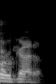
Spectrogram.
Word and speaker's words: corrugata: Corrugata.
